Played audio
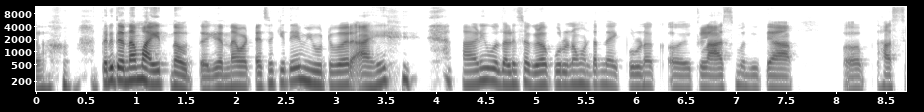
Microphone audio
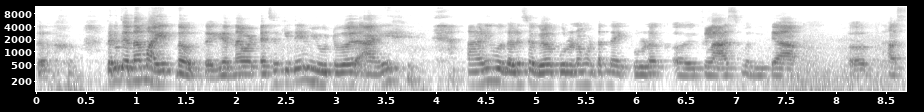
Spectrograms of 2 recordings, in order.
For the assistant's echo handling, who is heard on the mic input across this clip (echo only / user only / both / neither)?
echo only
